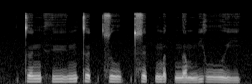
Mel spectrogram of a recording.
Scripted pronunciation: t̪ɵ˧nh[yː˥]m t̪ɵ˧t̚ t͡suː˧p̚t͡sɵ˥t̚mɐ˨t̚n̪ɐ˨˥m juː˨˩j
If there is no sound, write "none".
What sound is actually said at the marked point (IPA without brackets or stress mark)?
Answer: yː˨˥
